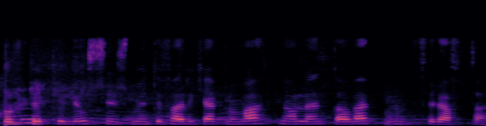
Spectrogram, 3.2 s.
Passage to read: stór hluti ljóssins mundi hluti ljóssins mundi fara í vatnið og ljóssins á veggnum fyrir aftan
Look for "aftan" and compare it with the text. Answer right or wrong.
right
